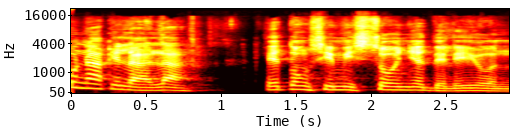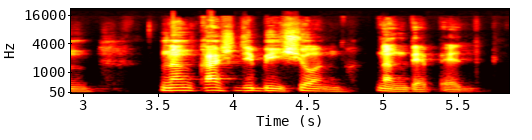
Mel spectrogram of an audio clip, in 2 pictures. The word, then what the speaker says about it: De Leon: With the permission of Representative Chua, can you pronounce the name more distinctly, ma'am? Ano pong pangalan? Sonia? Sonia De Leon.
